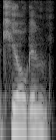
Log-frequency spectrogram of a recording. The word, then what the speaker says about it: Keoghan: I got Mikey Madsen, Joe Manganiello, Anya Taylor-Joy, Ralph Ineson, Numi Rapace, Barry Keoghan, where he says he pronounces the G.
